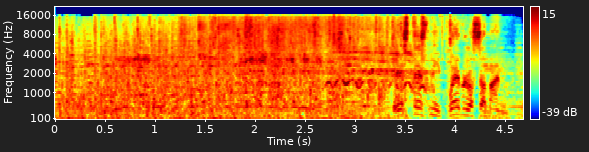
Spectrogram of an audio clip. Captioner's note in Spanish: Relinchos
